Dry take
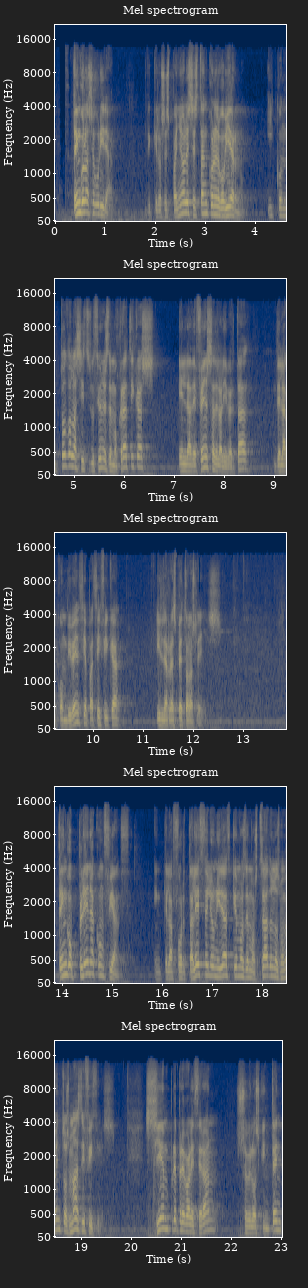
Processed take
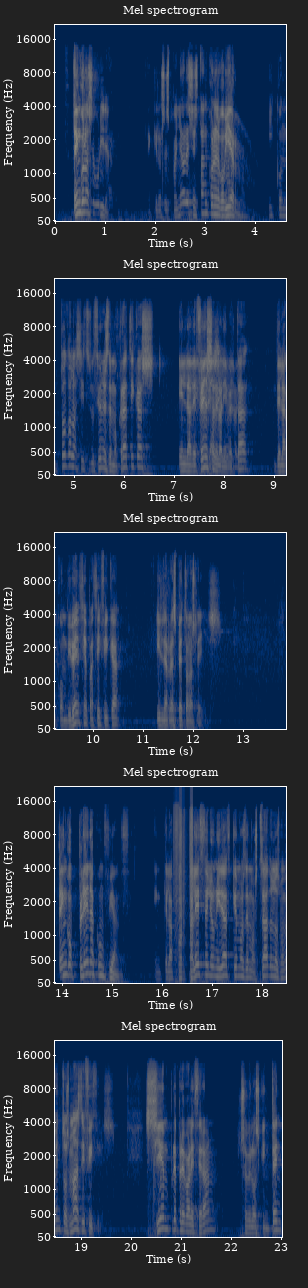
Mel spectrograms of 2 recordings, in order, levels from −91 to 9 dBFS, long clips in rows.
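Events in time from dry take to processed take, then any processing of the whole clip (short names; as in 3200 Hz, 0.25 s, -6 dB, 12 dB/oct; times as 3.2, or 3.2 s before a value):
0.71–2.99 step phaser 5.6 Hz 600–6200 Hz
3.52 tape stop 0.76 s
4.99–5.46 compressor, threshold -24 dBFS
6.54–8.35 delay with a stepping band-pass 0.149 s, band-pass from 3700 Hz, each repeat -1.4 oct, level -3 dB
9.54–10.01 comb 7.4 ms, depth 68%
12.34–14.01 BPF 360–7200 Hz
14.6–15.21 tilt shelf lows +9.5 dB, about 720 Hz
16.2–16.6 spectral whitening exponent 0.3
18.76–20.65 HPF 150 Hz 6 dB/oct
21.46–22.2 LPF 2100 Hz
whole clip: passive tone stack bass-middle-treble 5-5-5; upward expander 1.5:1, over -42 dBFS; gain -4.5 dB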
